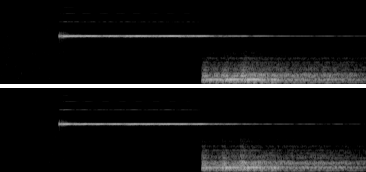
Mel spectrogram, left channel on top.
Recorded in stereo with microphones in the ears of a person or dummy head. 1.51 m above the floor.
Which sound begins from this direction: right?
Knocking, at 2.0 s.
